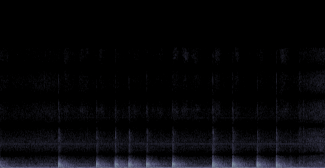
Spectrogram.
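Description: Stylus tapping and clicking against the glass of a touchscreen whiteboard while words are written: about a dozen light, irregular taps, mostly after the first second.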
